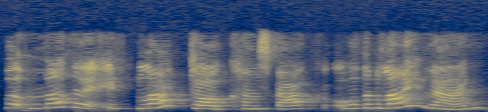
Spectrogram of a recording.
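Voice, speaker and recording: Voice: very high-pitched, lively intonation, a little slow, a bit bright, full character voice. A performer playing a frightened, dutiful fourteen-year-old boy in a radio play, urgent and pleading. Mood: anxious. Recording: dull, noisy recording.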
